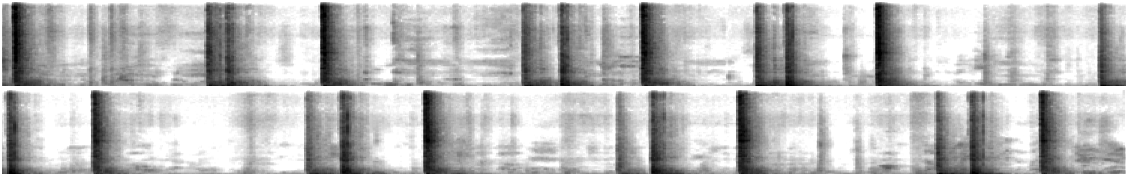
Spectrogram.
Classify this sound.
Sound effects > Objects / House appliances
